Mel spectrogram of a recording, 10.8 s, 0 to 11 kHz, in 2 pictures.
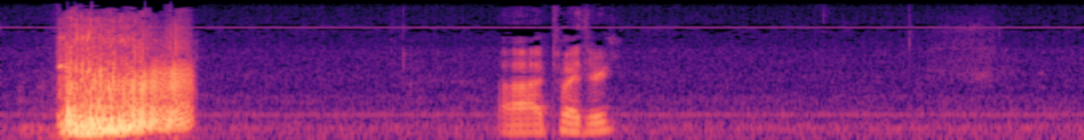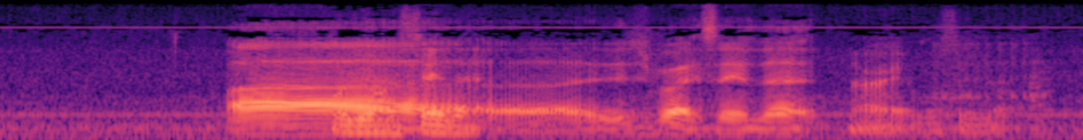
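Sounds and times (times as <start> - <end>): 
fart: 0.2 - 1.0
speech: 2.5 - 3.2, 8.9 - 10.6.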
